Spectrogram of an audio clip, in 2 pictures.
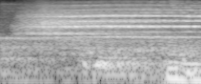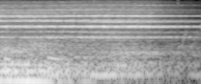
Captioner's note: horrible, high-pitched scream in the distance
